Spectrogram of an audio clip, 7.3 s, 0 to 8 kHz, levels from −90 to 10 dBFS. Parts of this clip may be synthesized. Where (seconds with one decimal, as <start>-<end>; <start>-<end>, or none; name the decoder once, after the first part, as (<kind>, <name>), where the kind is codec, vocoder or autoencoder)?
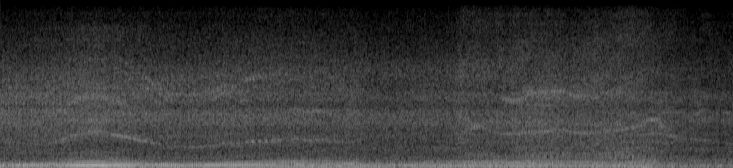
5.9-7.3 (codec, DAC)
